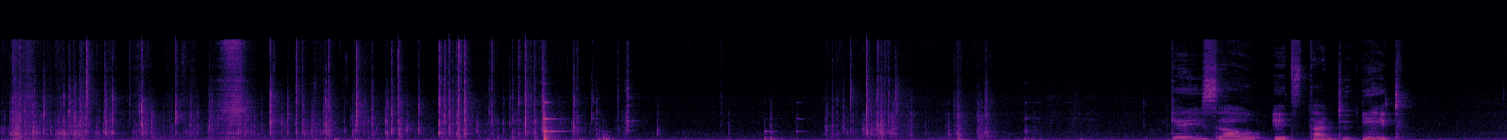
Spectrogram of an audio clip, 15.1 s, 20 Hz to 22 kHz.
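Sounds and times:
plastic bag crinkling: 0.0 - 6.6, 8.2 - 10.0.

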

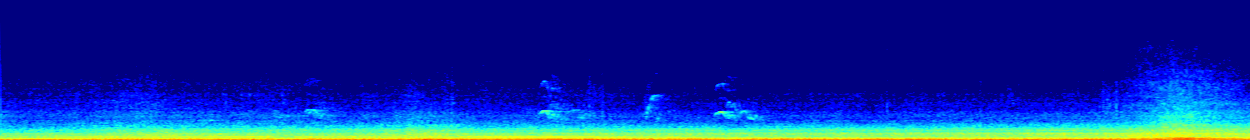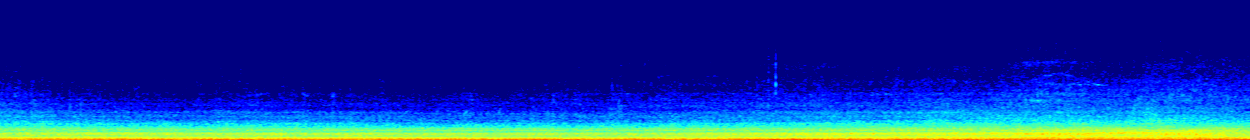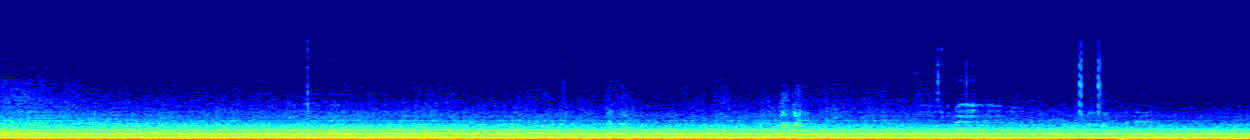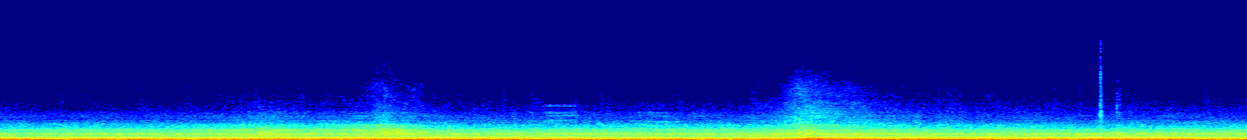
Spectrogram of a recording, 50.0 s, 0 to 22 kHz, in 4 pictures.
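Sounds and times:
car engine and road rumble: 0.0 - 49.9.

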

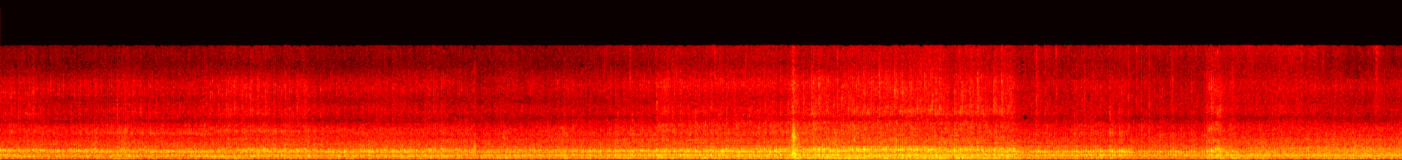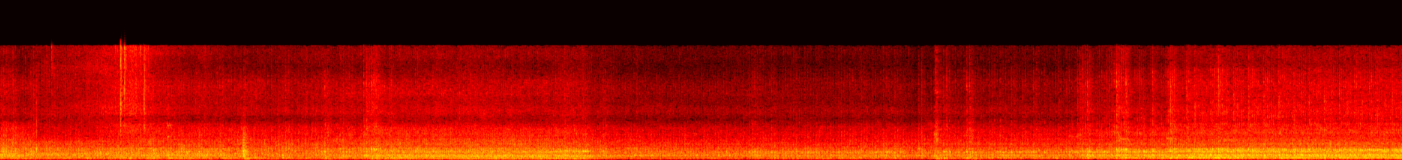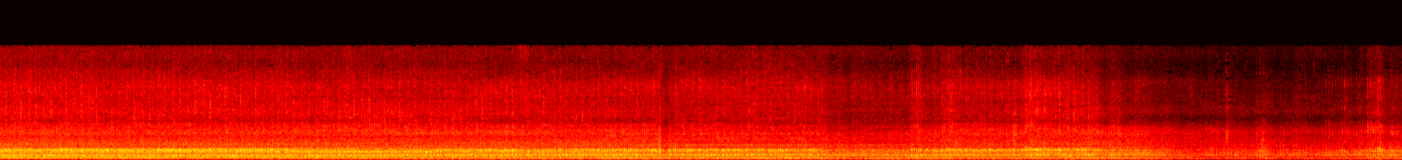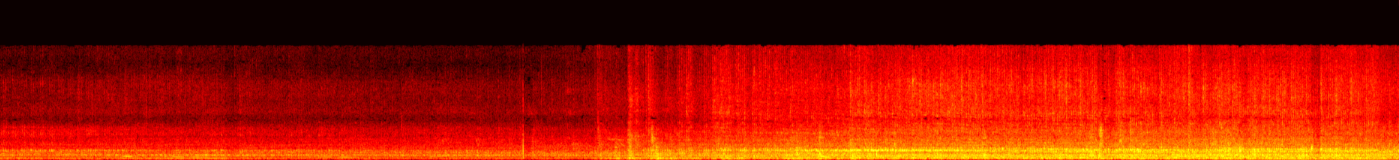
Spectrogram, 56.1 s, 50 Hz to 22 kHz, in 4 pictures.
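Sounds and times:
diesel engine under load: 0.0 - 56.0.

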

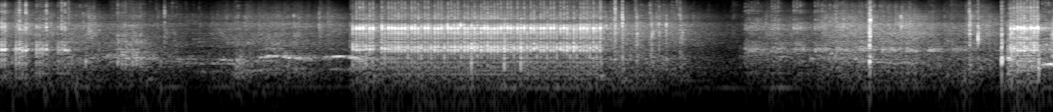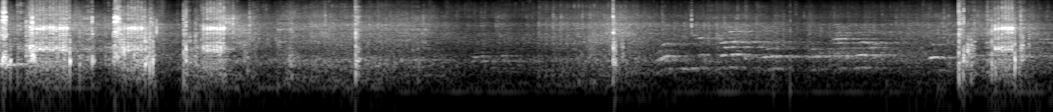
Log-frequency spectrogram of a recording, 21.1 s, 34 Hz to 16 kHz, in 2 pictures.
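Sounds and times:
scattered clicks: 0.0 - 1.0, 3.2 - 6.9, 7.5 - 13.1, 20.1 - 21.0
airsoft rifle bursts: 3.5 - 6.2, 10.0 - 13.1, 20.0 - 21.0.

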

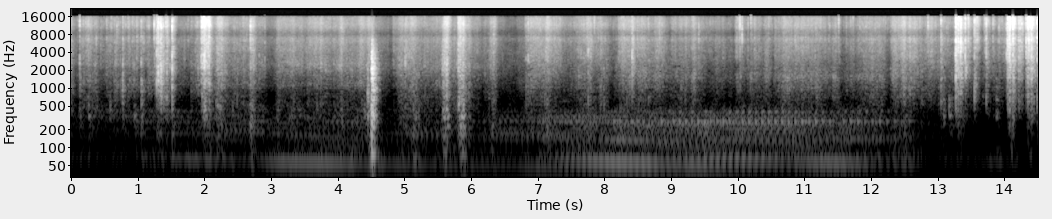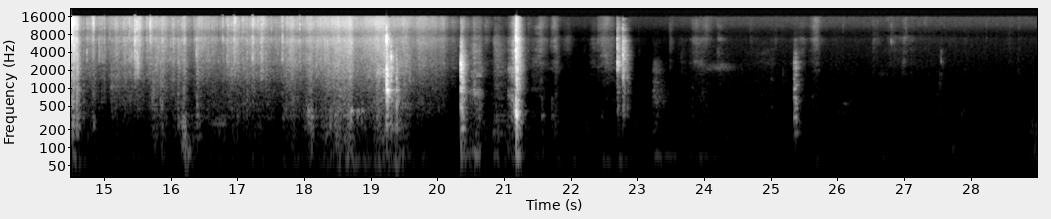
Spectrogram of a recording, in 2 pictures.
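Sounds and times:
bubble wrap crinkling: 0.0 - 20.4.

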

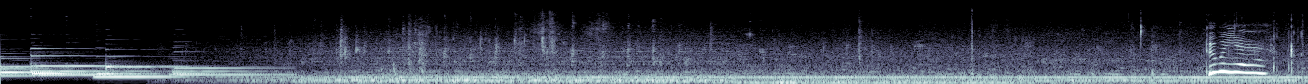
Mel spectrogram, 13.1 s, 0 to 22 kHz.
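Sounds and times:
low hum: 1.4 - 13.0
kibble clicking and crunching: 2.4 - 7.9.

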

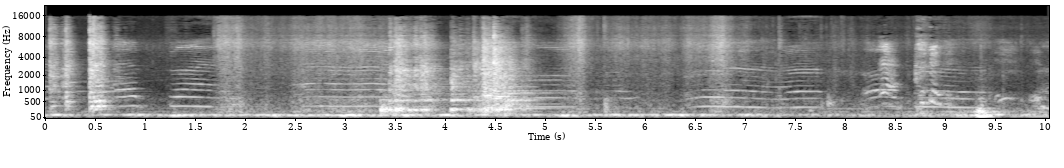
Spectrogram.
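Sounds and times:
metal tray and dishes clattering: 0.0 - 0.8, 3.3 - 5.2.

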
